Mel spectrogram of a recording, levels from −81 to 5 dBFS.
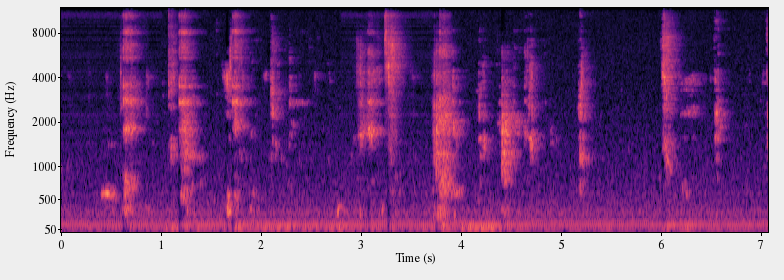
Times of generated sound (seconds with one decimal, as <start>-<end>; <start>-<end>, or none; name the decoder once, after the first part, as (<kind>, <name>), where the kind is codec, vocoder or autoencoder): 0.0-1.0 (autoencoder, DAC-VAE); 2.8-3.9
